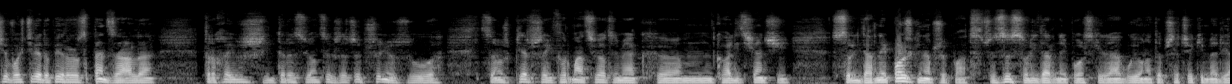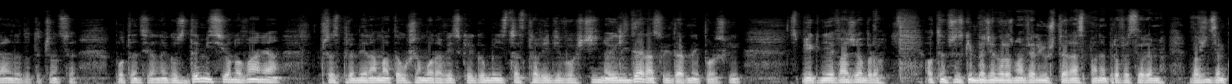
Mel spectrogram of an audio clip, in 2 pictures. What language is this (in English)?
Polish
